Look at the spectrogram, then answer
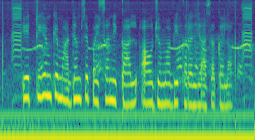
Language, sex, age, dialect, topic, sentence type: Bhojpuri, female, 18-24, Western, banking, statement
